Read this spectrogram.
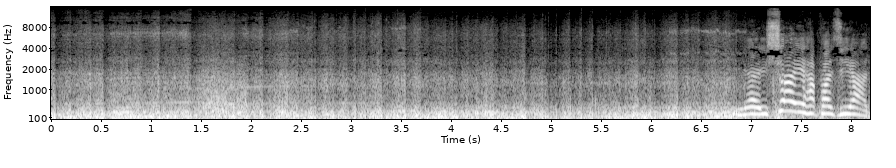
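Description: A motorcycle engine drones steadily at speed.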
